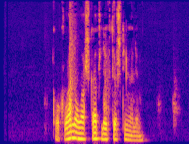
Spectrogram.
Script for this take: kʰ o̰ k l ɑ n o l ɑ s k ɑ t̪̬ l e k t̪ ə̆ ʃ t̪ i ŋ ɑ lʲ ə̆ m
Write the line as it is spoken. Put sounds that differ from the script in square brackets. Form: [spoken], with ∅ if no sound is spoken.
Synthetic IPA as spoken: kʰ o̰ k l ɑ n o l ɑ [ʃ] k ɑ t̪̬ l e k t̪ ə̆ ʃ t̪ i ŋ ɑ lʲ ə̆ m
